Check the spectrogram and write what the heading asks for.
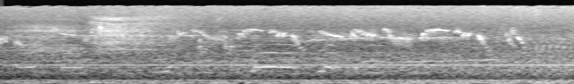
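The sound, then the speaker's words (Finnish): A Eurasian curlew calls in the morning with a string of rising, bubbling whistles that climb and fall in quick repeated loops, heard over a steady low rumble with no voices. “Kuovi, kuovi kuuluu ja kuovi on kuultu tänä aamuna tosi hienosti kyllä useamman kerran.”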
